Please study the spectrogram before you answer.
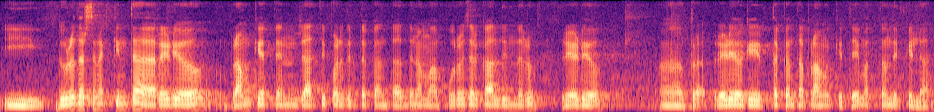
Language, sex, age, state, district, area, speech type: Kannada, male, 18-30, Karnataka, Uttara Kannada, rural, spontaneous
